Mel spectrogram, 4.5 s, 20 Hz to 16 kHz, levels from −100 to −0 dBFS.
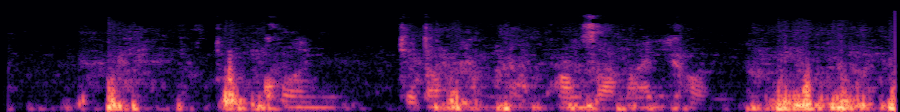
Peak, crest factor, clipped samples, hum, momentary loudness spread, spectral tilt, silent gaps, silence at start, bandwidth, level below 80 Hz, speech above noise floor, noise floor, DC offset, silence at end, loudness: -2 dBFS; 18 dB; under 0.1%; none; 22 LU; -10 dB/octave; none; 0.4 s; 7.4 kHz; -48 dBFS; 17 dB; -43 dBFS; under 0.1%; 0 s; -20 LUFS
